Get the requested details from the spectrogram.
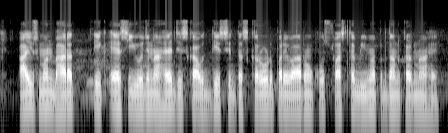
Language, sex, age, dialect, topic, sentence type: Hindi, male, 25-30, Awadhi Bundeli, banking, statement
